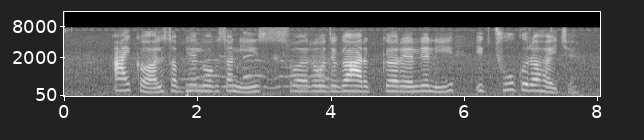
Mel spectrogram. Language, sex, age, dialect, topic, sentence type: Maithili, female, 25-30, Angika, banking, statement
